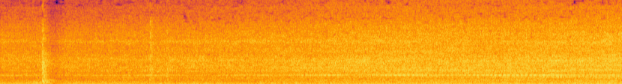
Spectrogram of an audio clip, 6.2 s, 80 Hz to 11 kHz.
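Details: 1967 Mercury Cougar V8, roughly 85,000 miles, barn-stored 15 years, first start: brief crank and catch, then a steady, fairly even low idle settling in; runs smoothly after long storage.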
